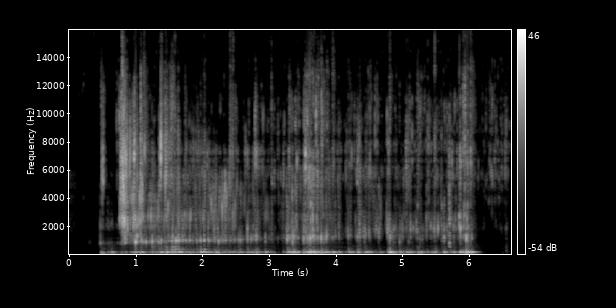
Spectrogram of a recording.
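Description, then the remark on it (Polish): Hot tap water pours steadily into a glass for several seconds with a gurgling, splashy rush and a low resonant hum, briefly pausing midway before continuing, with no talking; part of a test pouring cold and then hot water into two glasses. “To była zimna, a teraz gorąca.”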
